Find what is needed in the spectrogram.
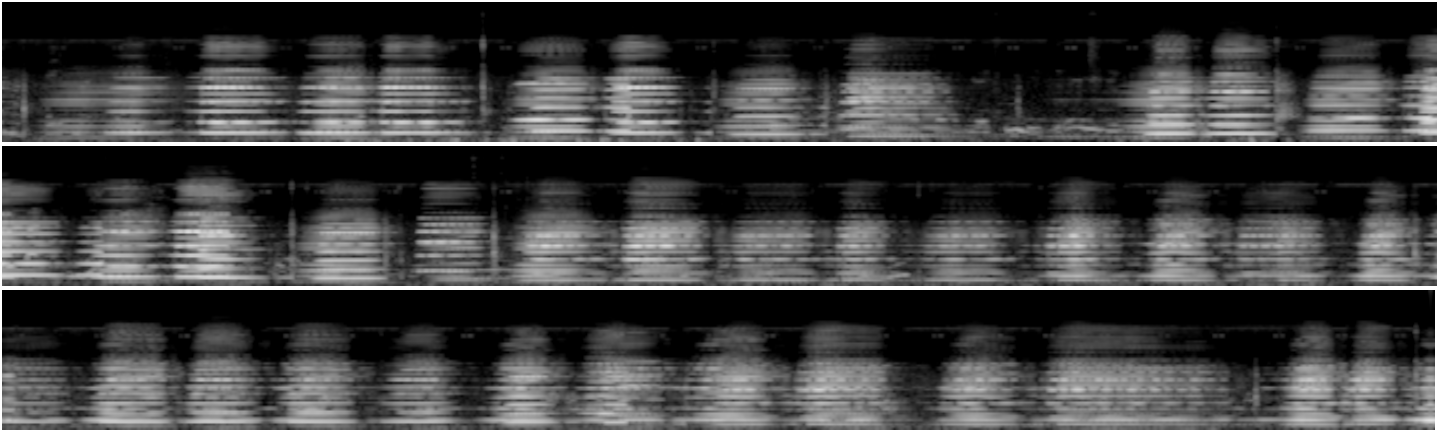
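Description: Piano accordion (sanfona) playing a tune, melody notes over bass and chords, in a steady pulsing rhythm.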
